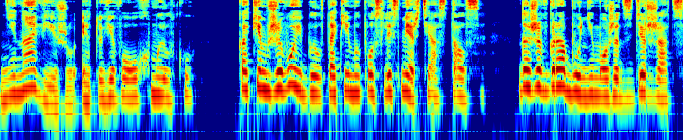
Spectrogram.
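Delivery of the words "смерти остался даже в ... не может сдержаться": ordinary delivery, nothing marked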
